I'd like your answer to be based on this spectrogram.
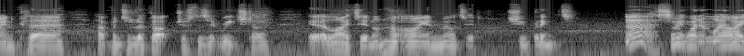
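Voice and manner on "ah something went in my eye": put-on higher girl's voice, a little pained; young girl startled by a snowflake in her eye; Claire's voice. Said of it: "she said".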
